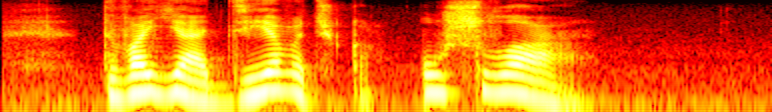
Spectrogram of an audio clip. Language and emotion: Russian, angry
